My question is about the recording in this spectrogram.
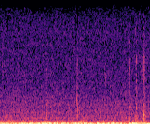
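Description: Steady low background hum with one faint click about a second in.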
